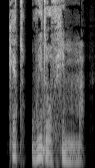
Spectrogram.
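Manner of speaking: hissed, spoken as a hiss. Reading a novel scene, a character orders a prisoner removed, hissing. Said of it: "hissed Glokta".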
